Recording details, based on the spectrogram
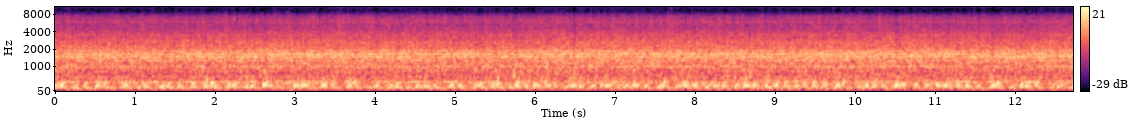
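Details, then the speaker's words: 1958 Evinrude 18HP Fastwin two-stroke outboard with replacement powerhead, new head gasket, rings, crankpin needle bearings and NGK B6S plugs, on heavy 30-weight oil mix, smoking slightly, cover on. Fast, even burble holding steady idle, no misses or knocks: normal idle. "Now here's the motor running with the cover on for the first time in probably 25 years."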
